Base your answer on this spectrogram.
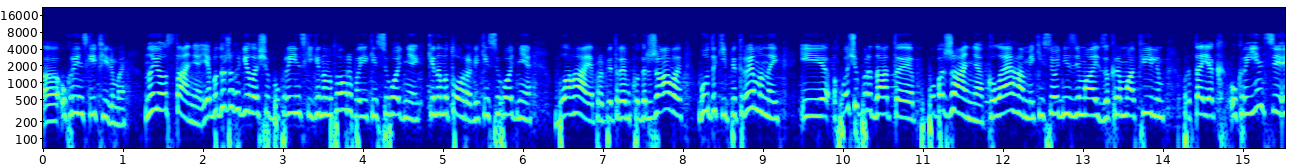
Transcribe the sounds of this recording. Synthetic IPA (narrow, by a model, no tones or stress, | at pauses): ukɾɐjinʲsʲkʲijifʲilʲmɪ | nuiɔst̪ɑnʲːɛjabɪd̪uʒɛxɔtʲilˠɐʃt͡ʃɔbʊkɾɐjinʲsʲkʲikʲɪnɛmɐt̪ɔɦɾɐfɪjɐkijsʲɔɦɔdʲnʲikʲinɛmɐt̪ɔɦɾɐfjɐkijsʲɔɦɔdʲnʲi | blˠɐɦɑjɛpɾɔpʲid̪t̪ːɾɪmkʊd̪erʒɑʋɪbuwt̪ɐkʲijpʲit̪t̪ːɾɪmɐnɪj | ixɔt͡ʃʊpeɾed̪ɑt̪ɪpɔbɐʒɑnʲːɐkɔlˠɛɦɐmjɐkʲisʲɔɦɔdʲnʲizʲnʲimɑjʊtʲzɔkɾɪmɑfʲilʲmpɾɔt̪ɛjɐkʊkɾɐjinʲt͡sʲi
